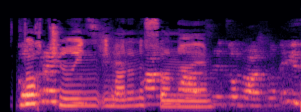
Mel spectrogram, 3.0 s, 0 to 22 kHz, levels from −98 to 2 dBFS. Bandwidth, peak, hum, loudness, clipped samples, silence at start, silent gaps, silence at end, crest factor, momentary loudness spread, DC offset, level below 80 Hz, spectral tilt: 11.5 kHz; -2 dBFS; none; -24 LUFS; under 0.1%; 0.2 s; none; 0 s; 22 dB; 13 LU; under 0.1%; -76 dBFS; -3 dB/octave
